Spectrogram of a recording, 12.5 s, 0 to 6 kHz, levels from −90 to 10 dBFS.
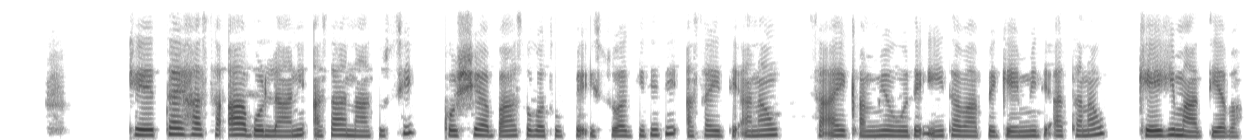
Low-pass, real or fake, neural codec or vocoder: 5.4 kHz; real; none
